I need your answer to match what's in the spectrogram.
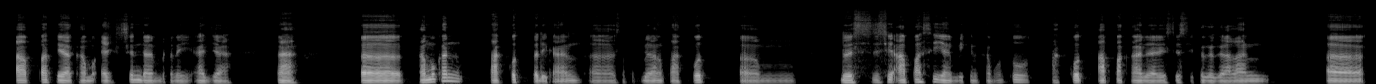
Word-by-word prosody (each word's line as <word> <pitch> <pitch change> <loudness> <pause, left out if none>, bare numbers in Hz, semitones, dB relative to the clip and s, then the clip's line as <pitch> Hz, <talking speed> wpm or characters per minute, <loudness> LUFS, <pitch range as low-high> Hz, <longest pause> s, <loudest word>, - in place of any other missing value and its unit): apa, - - +3
tinggal 90 -2 +5
kamu 90 -1 -1
action 100 +5 0
dan 85 -1 +2
berani 80 0 -7
aja. 80 -1 -2 0.5
Nah, - - +5 0.7
eee, 85 -2 +8 0.2
kamu 100 +4 +5
kan 160 0 +6 0.4
takut - - +1
tadi - - +1
kan, 80 +5 -2
eee, 85 0 -5
sempet - - -24
bilang 85 +1 -1
takut. 85 -1 -1 0.3
Mmm, 85 0 -5 0.5
dari 95 -1 +5
sisi 100 -1 -4
apa 110 +3 +2
sih 110 -3 0
yang 90 - 0
bikin 85 0 -9
kamu 85 +2 -11
tuh 105 -2 -3 0.2
takut? - - -1
Apakah 90 -1 0
dari 85 0 0
sisi - - -9
kegagalan, 80 -1 -1 0.6
eee, 80 -1 +5
85 Hz, 145 wpm, -29 LUFS, 80-90 Hz, 0.7 s, eee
